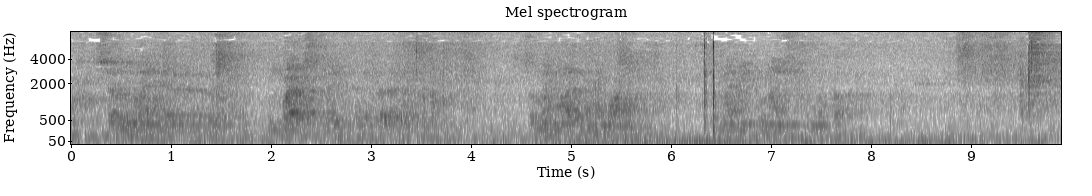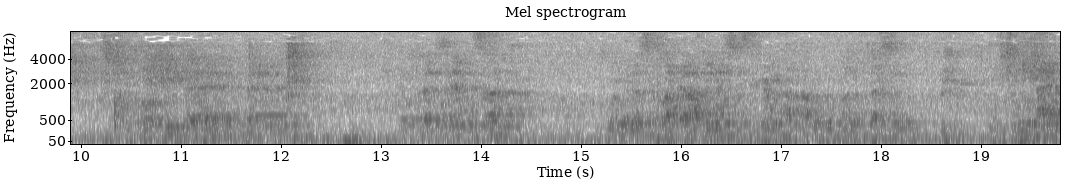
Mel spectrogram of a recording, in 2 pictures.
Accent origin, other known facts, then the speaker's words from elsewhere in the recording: Suceava, Suceava County, Romania; now in Bucharest, Romania; În 2003 m-am căsătorit, m-am stabilit aici în București, sunt de la Suceava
